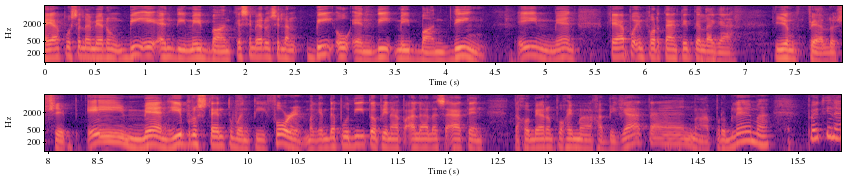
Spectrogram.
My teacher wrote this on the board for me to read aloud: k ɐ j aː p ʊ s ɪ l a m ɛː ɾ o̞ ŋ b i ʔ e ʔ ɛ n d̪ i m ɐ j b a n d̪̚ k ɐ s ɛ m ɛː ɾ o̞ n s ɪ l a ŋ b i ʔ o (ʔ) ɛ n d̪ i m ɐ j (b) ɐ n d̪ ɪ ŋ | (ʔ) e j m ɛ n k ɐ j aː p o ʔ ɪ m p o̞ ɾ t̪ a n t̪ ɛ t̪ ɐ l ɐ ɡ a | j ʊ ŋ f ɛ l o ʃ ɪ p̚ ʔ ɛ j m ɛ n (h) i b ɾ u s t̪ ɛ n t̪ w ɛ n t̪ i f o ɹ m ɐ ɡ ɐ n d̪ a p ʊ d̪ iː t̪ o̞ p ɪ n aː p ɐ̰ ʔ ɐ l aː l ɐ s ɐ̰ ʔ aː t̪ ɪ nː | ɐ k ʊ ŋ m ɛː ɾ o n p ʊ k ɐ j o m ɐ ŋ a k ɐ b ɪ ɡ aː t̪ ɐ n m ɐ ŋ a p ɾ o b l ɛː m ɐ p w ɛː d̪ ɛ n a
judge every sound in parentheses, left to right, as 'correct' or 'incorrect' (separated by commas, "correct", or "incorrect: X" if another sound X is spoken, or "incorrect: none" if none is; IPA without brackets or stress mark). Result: correct, correct, correct, correct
